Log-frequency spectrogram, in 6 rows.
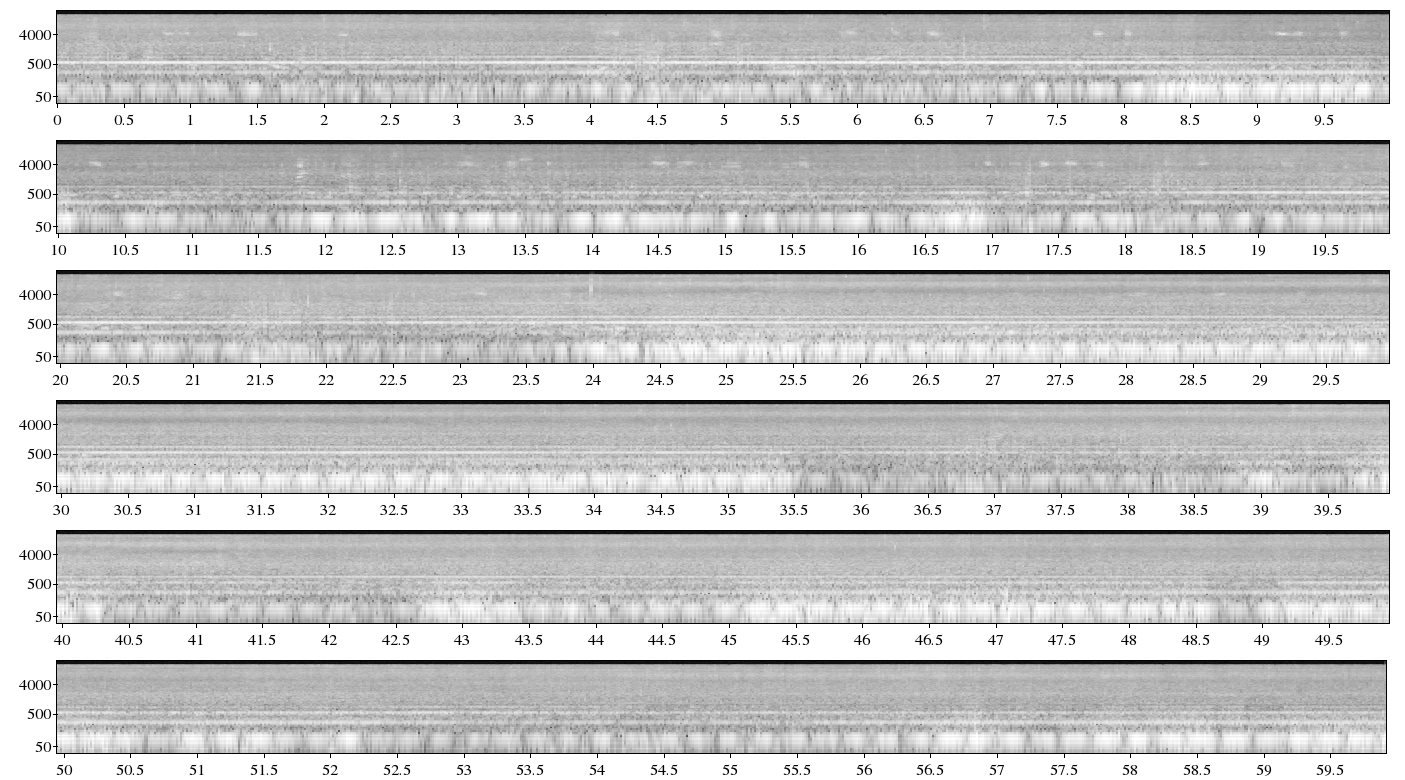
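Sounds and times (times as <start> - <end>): boat engine rumbling: 0.0 - 59.9.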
